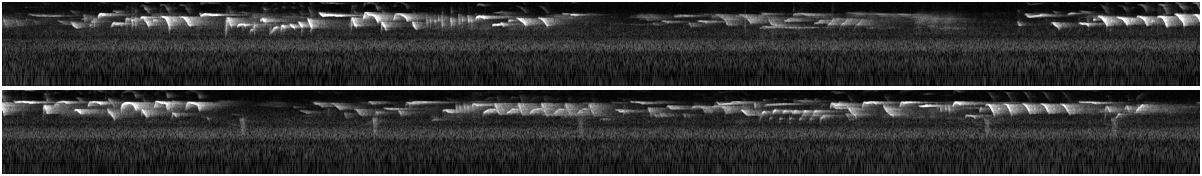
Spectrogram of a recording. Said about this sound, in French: Et en ce début de matinée, beaucoup de voitures emmènent les Parisiens au travail. Et on entend par la rumeur. Mais, et ça c'est très étonnant, les oiseaux semblent s'être parfaitement adaptés. Dont ces troglodytes mignons.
